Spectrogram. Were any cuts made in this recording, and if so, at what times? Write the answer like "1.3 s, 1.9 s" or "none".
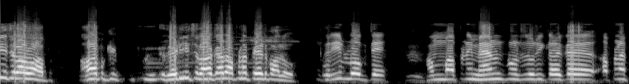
3.2 s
